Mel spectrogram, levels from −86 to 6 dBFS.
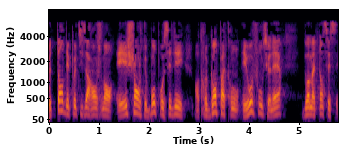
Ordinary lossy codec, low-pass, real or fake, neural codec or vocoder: MP3, 24 kbps; 7.2 kHz; fake; codec, 16 kHz, 2 kbps, X-Codec, HuBERT features, trained on LibriSpeech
